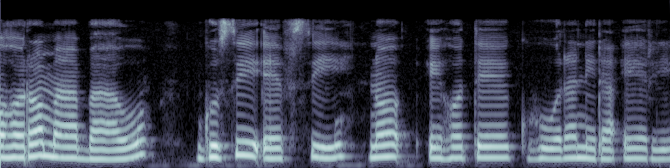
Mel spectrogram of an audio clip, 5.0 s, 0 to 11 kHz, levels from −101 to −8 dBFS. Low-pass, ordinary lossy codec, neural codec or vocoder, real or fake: 7.2 kHz; none; none; real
